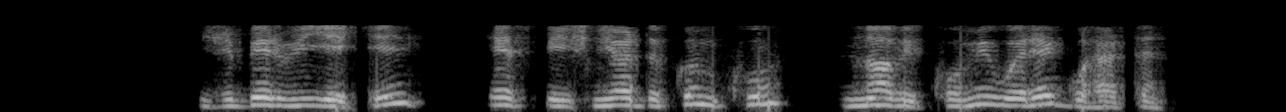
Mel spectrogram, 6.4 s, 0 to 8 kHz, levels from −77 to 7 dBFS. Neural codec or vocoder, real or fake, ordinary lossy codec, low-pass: vocoder, 44.1 kHz, 128 mel bands every 512 samples, BigVGAN v2; fake; AAC, 16 kbps; 7.2 kHz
